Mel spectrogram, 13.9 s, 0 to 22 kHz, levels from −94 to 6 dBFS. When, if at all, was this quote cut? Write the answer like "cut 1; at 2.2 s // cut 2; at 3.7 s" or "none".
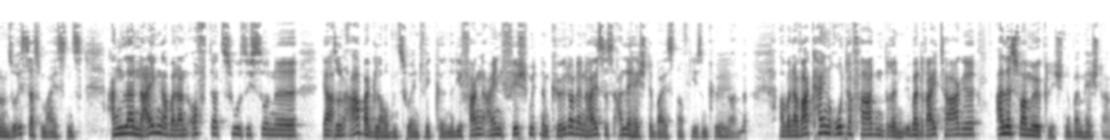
cut 1; at 4.2 s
